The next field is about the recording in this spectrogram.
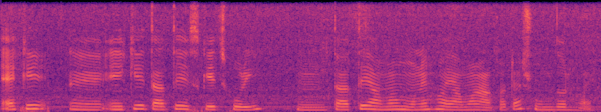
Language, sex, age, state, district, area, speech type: Bengali, female, 18-30, West Bengal, South 24 Parganas, rural, spontaneous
